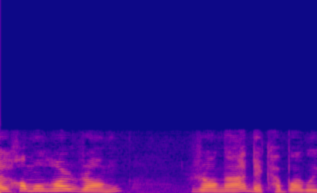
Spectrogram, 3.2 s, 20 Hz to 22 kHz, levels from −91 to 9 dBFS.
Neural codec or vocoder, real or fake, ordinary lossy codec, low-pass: codec, 44.1 kHz, 7.8 kbps, DAC; fake; none; 7.2 kHz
